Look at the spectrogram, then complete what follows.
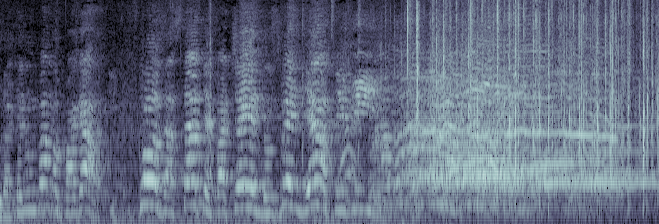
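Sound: protest crowd shouting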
